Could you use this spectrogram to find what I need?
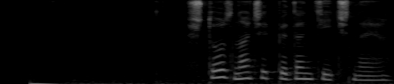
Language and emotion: Russian, neutral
